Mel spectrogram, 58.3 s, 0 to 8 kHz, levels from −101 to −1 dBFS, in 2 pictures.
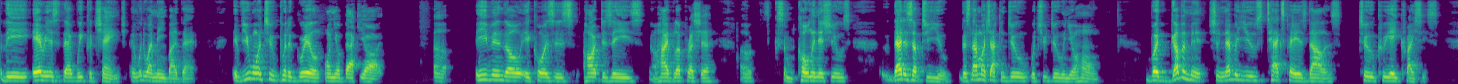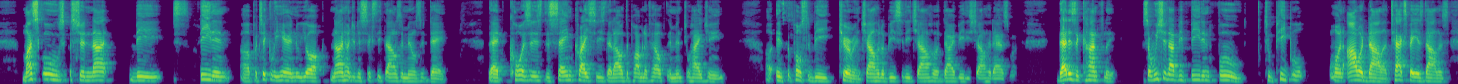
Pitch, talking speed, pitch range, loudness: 135 Hz, 125 wpm, 120-155 Hz, -19 LUFS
